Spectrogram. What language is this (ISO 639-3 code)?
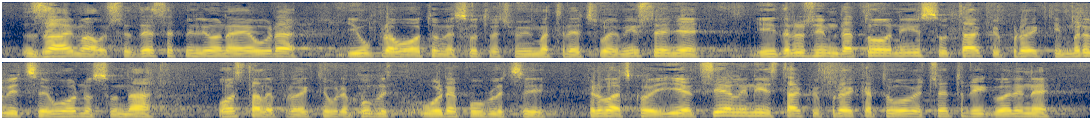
hrv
